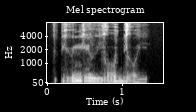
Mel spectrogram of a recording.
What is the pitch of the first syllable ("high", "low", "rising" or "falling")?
rising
